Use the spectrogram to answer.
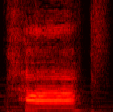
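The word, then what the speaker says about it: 她: Here we have the radical for woman, but the pronunciation is the same as he. So we have 他他 Then we have the plurals.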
